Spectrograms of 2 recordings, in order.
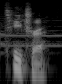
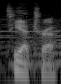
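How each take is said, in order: First: The name is said with two syllables. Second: The name is said with an extra syllable. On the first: The speaker calls it right. "It's just Tetra" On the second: The speaker calls it wrong. "You're adding an extra syllable in there"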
